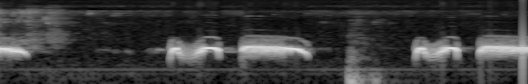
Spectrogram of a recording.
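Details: Tekukur, or spotted dove, luring wild doves with its coos: a short, wobbling upslurred note joined to a drawn-out, buzzy coo. The phrase is given twice, with a brief low thump between them.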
